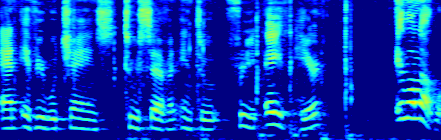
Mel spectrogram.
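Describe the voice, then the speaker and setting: Speaking with a non-native accent, a man uses a high pitch and ordinary pitch variation. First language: not English. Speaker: crypto livestreamer. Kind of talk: live tutorial. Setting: livestream. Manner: casual, hesitant with fillers.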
